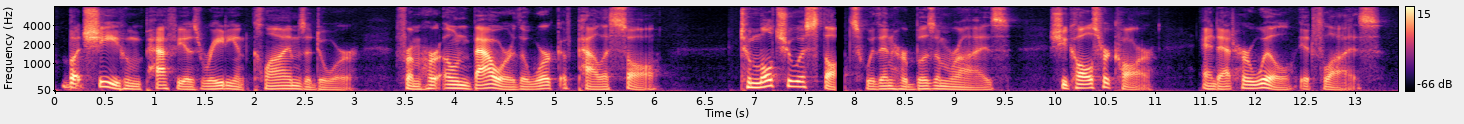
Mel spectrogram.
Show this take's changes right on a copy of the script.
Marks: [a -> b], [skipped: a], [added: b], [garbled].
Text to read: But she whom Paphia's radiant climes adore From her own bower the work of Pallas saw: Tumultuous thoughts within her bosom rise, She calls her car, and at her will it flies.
But she whom Paphia's radiant climes adore From her own bower the work of Pallas saw: Tumultuous thoughts within her bosom rise, She calls her car, and at her will it flies.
